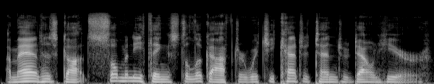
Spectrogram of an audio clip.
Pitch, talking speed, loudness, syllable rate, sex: 120 Hz, 235 wpm, -19 LUFS, 5.1 syllables/s, male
